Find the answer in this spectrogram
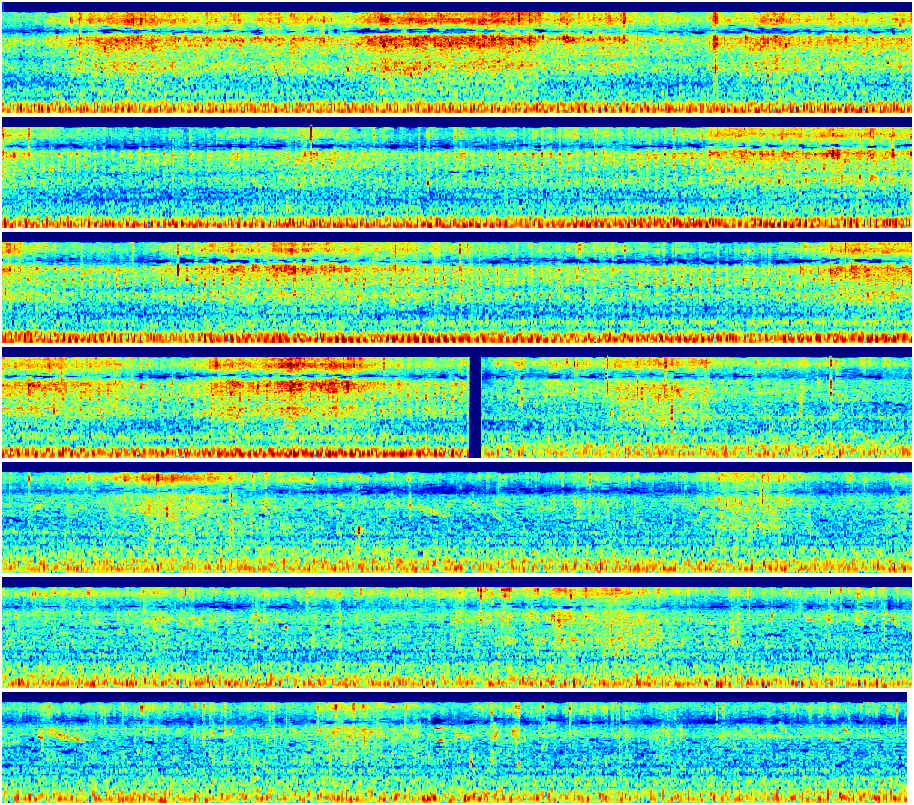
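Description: Passing passenger boat engines running with a steady low drone over the wash of water and wind on the microphone. The sound changes abruptly about halfway through to a thinner, noisier rumble with less low drone.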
